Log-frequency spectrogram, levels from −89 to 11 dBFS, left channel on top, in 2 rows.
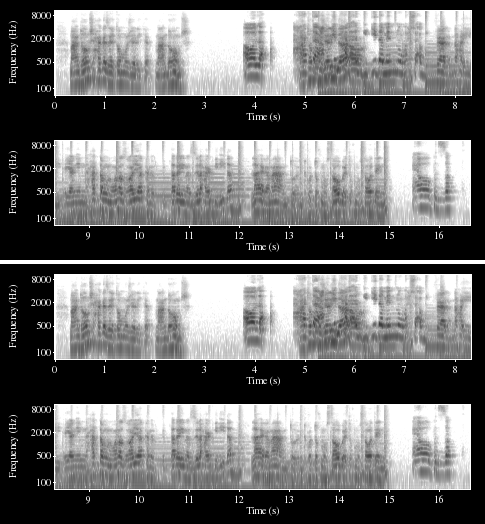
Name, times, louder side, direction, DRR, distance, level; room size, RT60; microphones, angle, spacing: voice 1, 0.3-2.6 4.8-6.2 7.6-11.9 12.2-15.0, equal, ahead, 2.3 m, -29 dB
voice 2, 3.8-4.2 4.8-7.5 15.5-16.2, right 1 dB, 15° left, 2.2 m, -26 dB
sound 1, 5.2-15.0, left 3 dB, 70° left, 0.6 m, -34 dB
10.5 x 4.5 x 3.8 m
head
